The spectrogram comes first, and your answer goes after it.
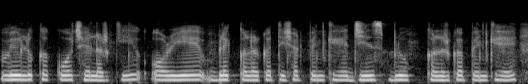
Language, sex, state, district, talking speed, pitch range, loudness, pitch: Hindi, female, Arunachal Pradesh, Longding, 260 wpm, 200-210 Hz, -16 LUFS, 210 Hz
